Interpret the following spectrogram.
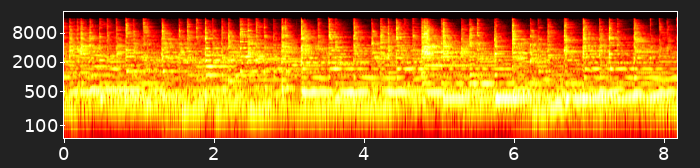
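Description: Hammered dulcimer played with hammers: a fast, even stream of struck metal-string notes that ring on and overlap.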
